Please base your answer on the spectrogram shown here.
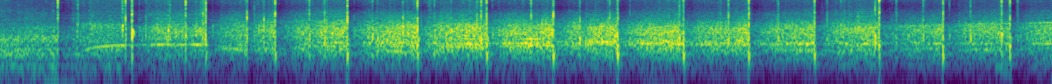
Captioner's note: audience cheer and applaud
